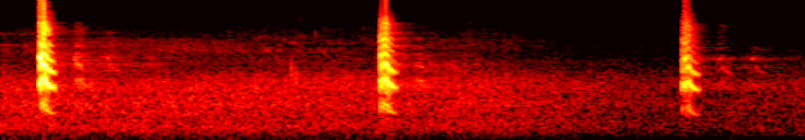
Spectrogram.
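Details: Eurasian coot (Fulica atra) recorded in the wild gives three short, sharp, explosive notes about a second and a half apart, each a loud metallic 'kowk'; faint background hiss.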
